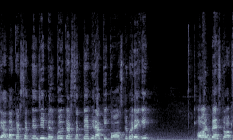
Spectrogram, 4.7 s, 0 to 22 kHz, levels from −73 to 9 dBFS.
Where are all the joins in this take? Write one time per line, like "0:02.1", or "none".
none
